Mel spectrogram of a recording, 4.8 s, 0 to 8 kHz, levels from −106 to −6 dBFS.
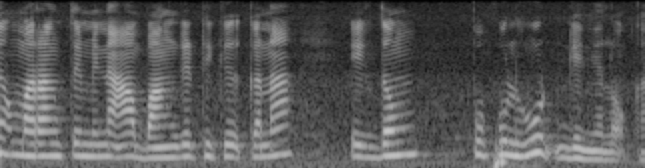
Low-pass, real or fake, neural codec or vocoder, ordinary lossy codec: none; real; none; none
